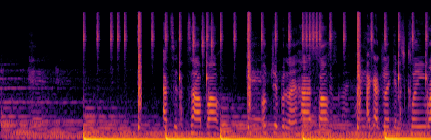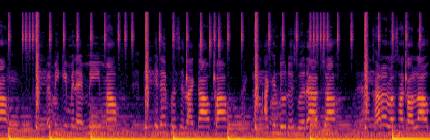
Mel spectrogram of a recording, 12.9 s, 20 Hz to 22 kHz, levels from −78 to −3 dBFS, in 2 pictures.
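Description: Nothing goes wrong anywhere in the audio; there's no technical fault to point to at any moment.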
